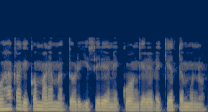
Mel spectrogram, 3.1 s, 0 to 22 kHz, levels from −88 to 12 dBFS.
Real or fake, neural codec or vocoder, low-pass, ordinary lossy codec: real; none; 5.4 kHz; none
